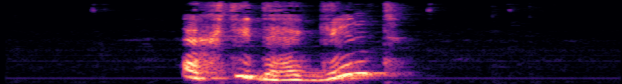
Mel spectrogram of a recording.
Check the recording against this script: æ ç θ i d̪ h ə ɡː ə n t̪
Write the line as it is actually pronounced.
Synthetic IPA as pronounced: æ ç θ i d̪ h ə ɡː ə n t̪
